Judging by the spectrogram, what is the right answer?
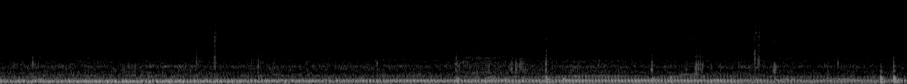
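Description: A motor running steadily, heard as a low rumble, with a few faint clicks over it.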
